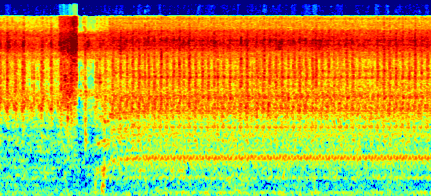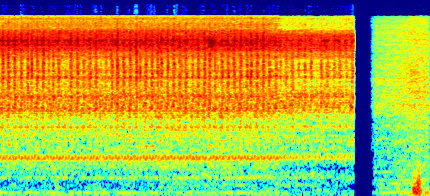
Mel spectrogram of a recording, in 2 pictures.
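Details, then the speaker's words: Ceiling fan with the khat-khat noise repaired using Fevi Kwik instead of replacing the bearing, smooth even hum with steady tone and no knocking; fan runs quietly and normally after repair. "Friend को देखिए बन फिर से चला रहा हूं देखिए बिल्कुल आवत नहीं है"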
